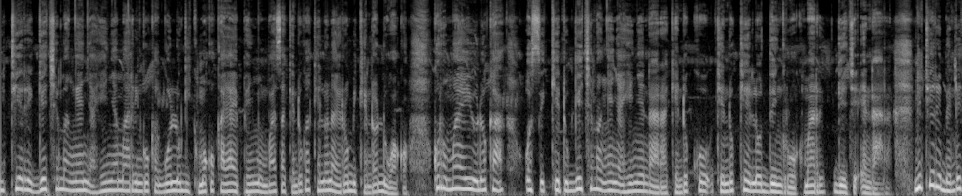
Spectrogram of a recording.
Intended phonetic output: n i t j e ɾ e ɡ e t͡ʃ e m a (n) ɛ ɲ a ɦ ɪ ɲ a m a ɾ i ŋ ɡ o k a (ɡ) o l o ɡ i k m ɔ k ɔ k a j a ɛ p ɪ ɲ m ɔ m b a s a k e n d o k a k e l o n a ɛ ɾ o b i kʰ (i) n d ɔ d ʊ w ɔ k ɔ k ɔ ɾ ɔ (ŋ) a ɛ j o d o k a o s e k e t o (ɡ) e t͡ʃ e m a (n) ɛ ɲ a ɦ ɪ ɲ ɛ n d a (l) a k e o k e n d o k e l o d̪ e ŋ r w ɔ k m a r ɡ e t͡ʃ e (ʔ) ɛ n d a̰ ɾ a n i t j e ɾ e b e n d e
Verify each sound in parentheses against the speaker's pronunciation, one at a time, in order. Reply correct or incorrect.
incorrect, correct, incorrect, incorrect, correct, incorrect, incorrect, correct

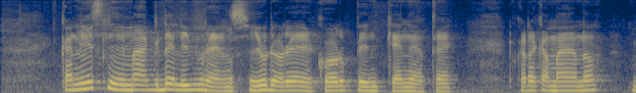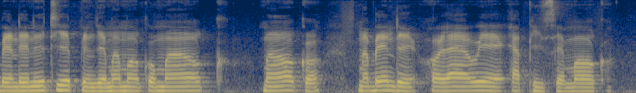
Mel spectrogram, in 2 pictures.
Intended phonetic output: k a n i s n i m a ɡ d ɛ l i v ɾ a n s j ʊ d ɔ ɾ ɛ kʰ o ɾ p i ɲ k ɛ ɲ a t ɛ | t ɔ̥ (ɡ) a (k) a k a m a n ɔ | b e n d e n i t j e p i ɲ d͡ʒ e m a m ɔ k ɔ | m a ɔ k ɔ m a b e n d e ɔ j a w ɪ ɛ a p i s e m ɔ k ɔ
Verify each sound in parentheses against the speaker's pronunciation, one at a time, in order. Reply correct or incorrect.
incorrect, incorrect

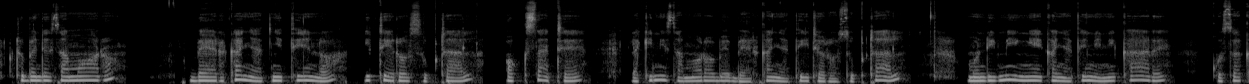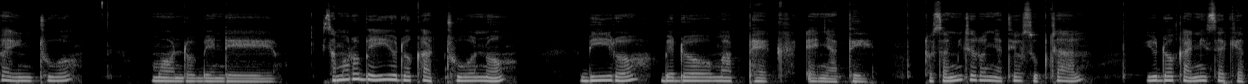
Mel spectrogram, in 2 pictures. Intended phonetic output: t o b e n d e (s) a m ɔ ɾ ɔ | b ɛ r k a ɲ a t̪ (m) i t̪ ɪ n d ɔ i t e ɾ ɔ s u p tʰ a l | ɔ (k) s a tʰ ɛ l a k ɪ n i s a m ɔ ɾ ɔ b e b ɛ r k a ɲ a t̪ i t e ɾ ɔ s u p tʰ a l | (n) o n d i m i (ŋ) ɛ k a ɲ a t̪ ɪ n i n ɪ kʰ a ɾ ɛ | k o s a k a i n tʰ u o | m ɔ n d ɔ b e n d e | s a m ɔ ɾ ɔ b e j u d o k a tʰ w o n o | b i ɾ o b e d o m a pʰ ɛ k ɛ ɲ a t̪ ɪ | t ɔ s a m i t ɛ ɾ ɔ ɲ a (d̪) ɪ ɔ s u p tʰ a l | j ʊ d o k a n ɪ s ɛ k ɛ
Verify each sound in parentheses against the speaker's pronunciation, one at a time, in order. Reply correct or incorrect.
correct, incorrect, correct, incorrect, correct, incorrect

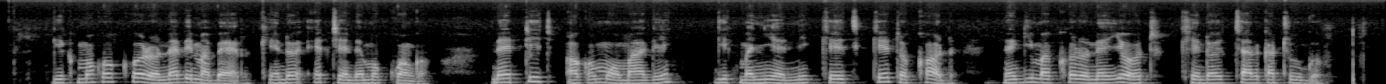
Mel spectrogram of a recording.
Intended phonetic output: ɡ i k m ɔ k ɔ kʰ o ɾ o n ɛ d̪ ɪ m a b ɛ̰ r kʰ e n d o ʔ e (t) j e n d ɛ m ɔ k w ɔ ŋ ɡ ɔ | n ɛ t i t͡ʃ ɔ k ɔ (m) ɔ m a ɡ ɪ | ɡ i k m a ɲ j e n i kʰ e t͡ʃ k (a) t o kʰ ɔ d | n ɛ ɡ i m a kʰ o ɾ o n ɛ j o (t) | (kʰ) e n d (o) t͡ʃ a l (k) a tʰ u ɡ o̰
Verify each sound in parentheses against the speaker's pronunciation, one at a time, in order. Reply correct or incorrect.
correct, correct, incorrect, correct, correct, correct, correct

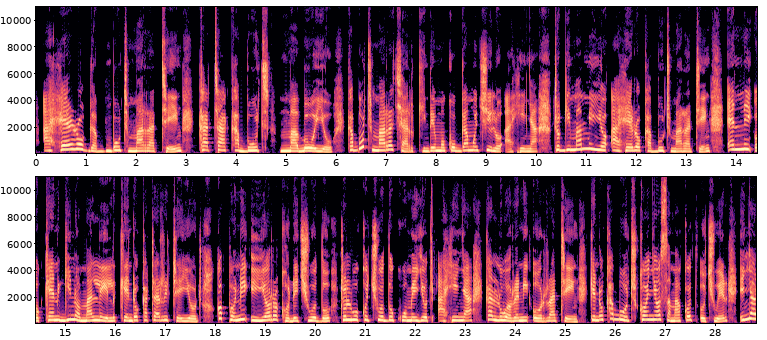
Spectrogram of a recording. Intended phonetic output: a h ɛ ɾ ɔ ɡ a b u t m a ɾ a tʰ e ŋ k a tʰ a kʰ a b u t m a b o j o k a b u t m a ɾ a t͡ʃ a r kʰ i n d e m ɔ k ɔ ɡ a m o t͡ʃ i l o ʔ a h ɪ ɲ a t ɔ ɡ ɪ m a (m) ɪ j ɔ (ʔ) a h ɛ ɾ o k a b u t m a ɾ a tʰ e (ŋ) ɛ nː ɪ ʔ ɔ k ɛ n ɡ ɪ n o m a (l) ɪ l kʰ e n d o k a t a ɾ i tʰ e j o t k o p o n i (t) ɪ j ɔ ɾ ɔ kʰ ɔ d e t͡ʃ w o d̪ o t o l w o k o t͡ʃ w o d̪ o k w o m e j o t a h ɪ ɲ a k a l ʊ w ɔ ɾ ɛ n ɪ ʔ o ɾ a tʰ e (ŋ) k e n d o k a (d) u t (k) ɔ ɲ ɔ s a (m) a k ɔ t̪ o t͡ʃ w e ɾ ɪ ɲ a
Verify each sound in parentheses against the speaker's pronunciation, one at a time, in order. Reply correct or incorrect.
correct, correct, correct, correct, incorrect, correct, incorrect, correct, correct

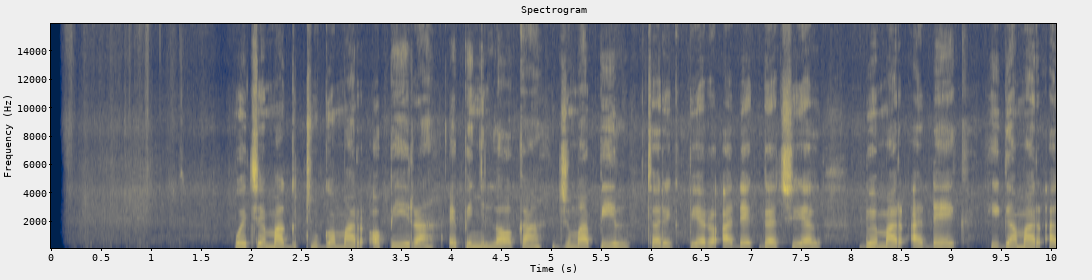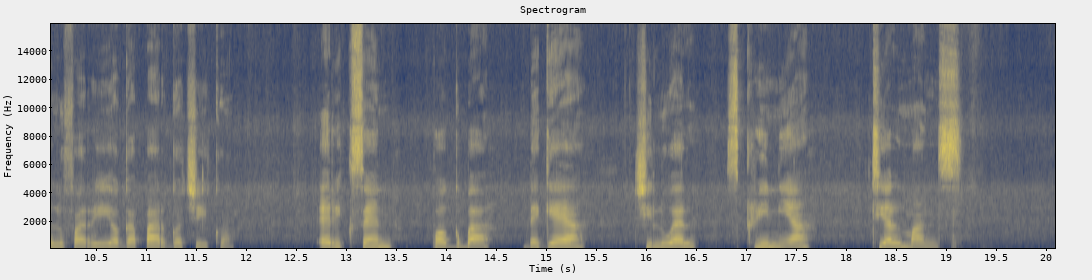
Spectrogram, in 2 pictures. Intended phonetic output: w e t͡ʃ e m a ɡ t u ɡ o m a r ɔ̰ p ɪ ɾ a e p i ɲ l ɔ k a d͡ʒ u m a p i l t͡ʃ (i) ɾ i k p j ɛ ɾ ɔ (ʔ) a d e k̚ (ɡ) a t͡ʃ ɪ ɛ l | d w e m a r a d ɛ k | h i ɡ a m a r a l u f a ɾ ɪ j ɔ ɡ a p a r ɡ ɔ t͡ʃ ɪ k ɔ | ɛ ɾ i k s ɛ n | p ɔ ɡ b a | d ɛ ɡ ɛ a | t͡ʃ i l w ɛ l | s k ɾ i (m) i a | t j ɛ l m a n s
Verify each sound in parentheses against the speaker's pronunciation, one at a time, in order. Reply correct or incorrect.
incorrect, correct, correct, incorrect

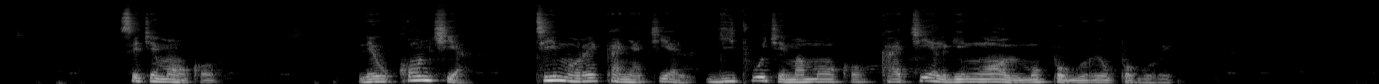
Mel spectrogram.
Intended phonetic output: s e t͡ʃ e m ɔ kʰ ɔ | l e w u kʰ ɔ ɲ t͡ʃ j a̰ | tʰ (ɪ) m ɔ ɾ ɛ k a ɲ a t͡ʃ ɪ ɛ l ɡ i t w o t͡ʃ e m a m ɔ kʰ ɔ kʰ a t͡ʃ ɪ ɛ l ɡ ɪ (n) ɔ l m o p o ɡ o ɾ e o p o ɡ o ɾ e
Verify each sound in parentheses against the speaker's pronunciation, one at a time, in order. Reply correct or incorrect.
correct, incorrect

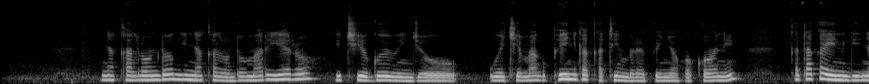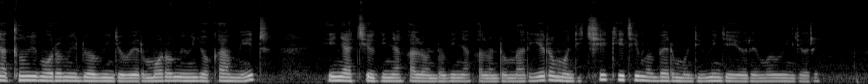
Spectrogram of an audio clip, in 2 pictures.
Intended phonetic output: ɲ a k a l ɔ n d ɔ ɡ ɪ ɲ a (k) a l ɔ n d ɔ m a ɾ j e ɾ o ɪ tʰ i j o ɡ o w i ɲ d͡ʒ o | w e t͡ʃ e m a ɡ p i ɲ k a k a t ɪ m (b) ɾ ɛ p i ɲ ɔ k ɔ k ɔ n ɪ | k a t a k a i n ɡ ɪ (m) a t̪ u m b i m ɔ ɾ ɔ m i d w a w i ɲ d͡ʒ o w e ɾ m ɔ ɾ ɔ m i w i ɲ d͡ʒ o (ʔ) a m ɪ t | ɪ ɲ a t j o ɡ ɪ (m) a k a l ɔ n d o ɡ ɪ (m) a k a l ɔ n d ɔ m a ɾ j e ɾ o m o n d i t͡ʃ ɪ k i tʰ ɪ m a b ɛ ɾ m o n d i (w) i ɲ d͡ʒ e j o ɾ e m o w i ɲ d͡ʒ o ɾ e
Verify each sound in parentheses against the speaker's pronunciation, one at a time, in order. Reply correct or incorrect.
correct, correct, incorrect, incorrect, incorrect, incorrect, correct

